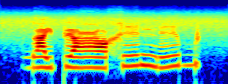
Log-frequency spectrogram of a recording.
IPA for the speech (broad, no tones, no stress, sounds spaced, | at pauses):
ɡ a j pʲ ɒ ʕ ɒ x i ŋ i b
